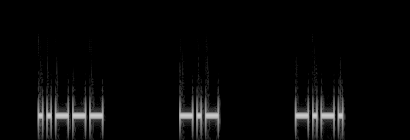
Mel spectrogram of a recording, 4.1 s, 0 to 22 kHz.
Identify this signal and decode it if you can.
Morse code, heard as a keyed tone, about 28 wpm, spaced as for 10 wpm, 700 Hz. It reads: 2KC
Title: USA Call Signs - 5 Characters - 6x Character Spacing - 28wpm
